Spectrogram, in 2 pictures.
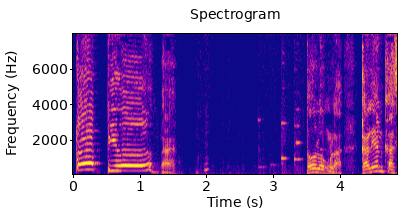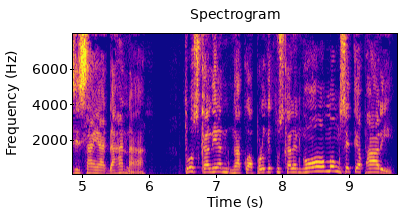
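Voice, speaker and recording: Man, livestream host, aggrieved and pleading, high voice, very animated. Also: measured pace, faint music behind. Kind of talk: emotional livestream rant.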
